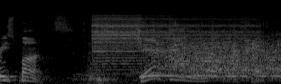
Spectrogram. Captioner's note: buzzer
